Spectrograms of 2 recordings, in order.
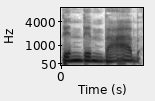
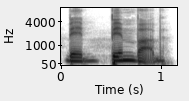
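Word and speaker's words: bibimbap: There's no M on the first one, so it's like bim bim bab.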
